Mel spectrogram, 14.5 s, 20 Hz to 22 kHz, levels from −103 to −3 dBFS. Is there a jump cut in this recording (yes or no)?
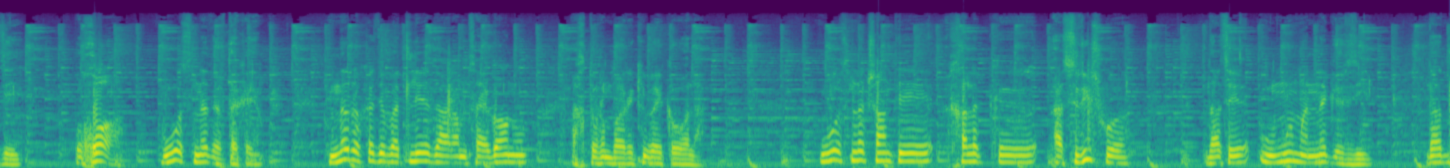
no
